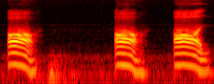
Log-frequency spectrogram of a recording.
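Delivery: all built up from a repeated, separate "aw"; AW sound. Shown as a demonstration. Teacher models the A in all, spaced AW. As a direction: say all with a long AW vowel. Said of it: "اے کی ہم کیا آواز نکال رہے ہیں".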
